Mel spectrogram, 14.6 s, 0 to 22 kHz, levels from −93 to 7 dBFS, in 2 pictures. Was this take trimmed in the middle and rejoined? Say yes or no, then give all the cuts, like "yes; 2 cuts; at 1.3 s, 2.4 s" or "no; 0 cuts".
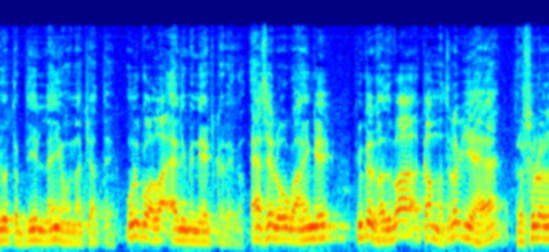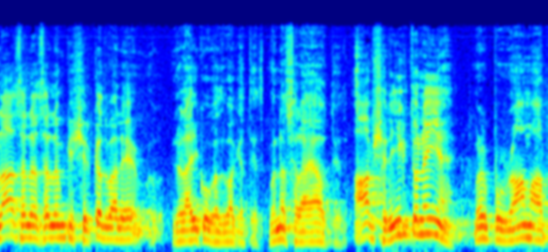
no; 0 cuts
